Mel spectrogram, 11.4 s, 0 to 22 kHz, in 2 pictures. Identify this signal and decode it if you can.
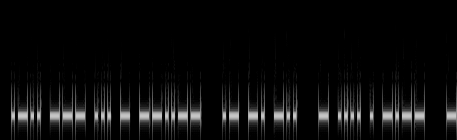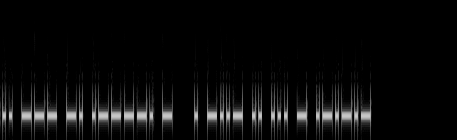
Morse code, heard as a keyed tone, about 30 wpm, 700 Hz. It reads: LOST, AND THEY DON'T EXIST.
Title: A Sound Of Thunder 30wpm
